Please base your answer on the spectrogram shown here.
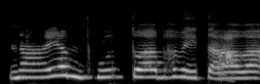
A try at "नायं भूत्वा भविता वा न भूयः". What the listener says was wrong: so don't say Nayam Bhutva because Bhu is Dirgha over there. Nayam Bhutva, Bhutva, stretch the Bhu.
